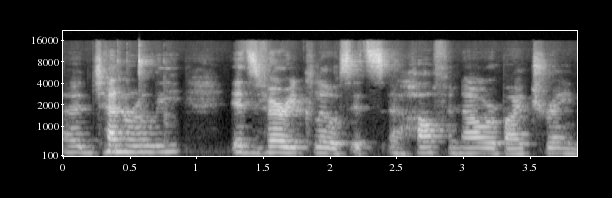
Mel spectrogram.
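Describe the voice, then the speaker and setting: A woman with a Dutch accent, fairly slow and fairly even in intonation, over noticeable background noise. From Flanders, Belgium. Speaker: university representative. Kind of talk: presentation. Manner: hesitant, many fillers.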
